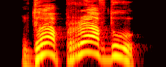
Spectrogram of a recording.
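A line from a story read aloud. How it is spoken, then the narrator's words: Angry exclamation. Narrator (Russian): сердито воскликнул Рон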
